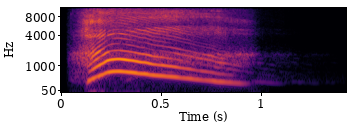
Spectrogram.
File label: Happy; Shea; kingsraid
